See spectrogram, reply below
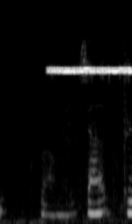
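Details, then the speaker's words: Steady, very high-pitched tone played during an audiogram to match the tinnitus frequency of a former guitarist with irreversible hearing damage from noise trauma; the patient confirms the match. "un audiogramme est ensuite réalisée afin de trouver la fréquence des acouphènes de rené l'acouphène est un son parasite créé par le cerveau qui cherche à compenser la perte d'audition"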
